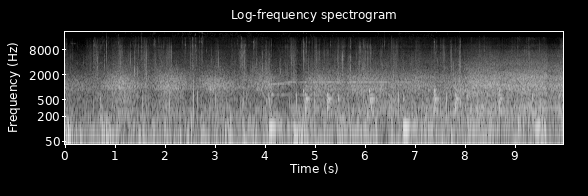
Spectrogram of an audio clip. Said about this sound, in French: Là, une voiture qui me prend, une Peugeot d'artisan a priori.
